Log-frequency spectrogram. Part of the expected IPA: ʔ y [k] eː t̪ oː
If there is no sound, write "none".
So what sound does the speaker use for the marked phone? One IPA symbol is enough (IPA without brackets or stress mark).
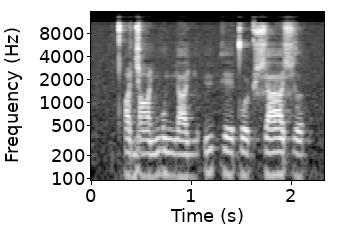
k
